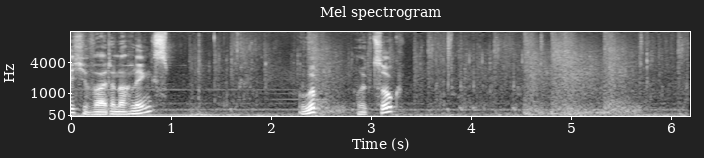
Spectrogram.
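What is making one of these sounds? Wet splatting bursts sound as creatures burst apart.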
